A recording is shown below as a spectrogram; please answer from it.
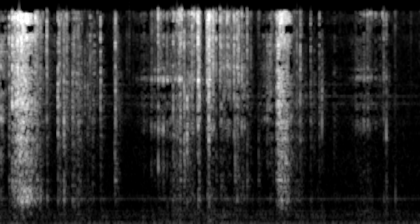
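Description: A solid light blue bar of soap held in the palm is scored and scraped with a metal blade, flakes coming off. Dry, bright scraping strokes and crisp little crackles are heard, with louder sweeps at the start and again near the four-second mark, over a faint steady hum.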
